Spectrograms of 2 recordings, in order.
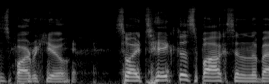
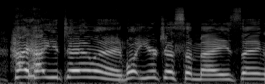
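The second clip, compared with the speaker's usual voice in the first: very high, fake-friendly put-on small-town accent; 10 semitones higher, 3 dB louder than usual. Imitating small-town people greeting someone: small-town accent, put on. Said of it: "You're doing the right accent".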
